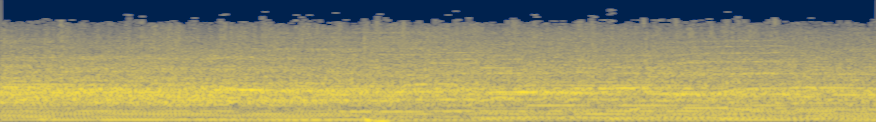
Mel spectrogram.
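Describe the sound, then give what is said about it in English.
A crowd shouts and cheers to celebrate the Lord in a steady, loud roar of many voices, with whoops and yells blending into a dense, continuous wash of sound for several seconds. “You're shouting like you don't want to fear God.”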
